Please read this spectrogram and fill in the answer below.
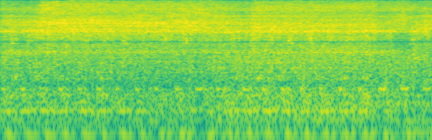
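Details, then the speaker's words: Truck, first run with fuel pump and accelerator pump working, before compression test: even, steady idle with regular lope and no knocks or misses; engine judged running fine. "I'm going to say it's good. Yeah, I think it's all right."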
